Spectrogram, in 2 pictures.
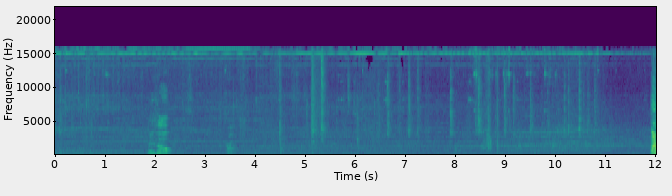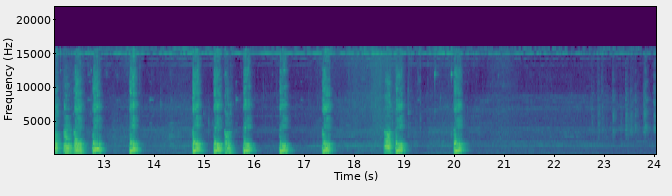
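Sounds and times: robot vacuum humming: 0.0 - 24.0
dog barking: 3.4 - 3.7, 11.9 - 13.8, 14.8 - 17.7, 18.6 - 19.2, 20.0 - 20.4.

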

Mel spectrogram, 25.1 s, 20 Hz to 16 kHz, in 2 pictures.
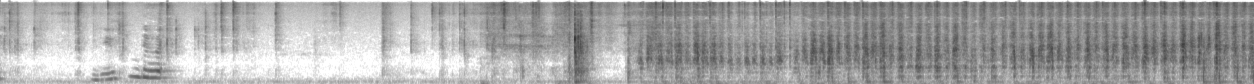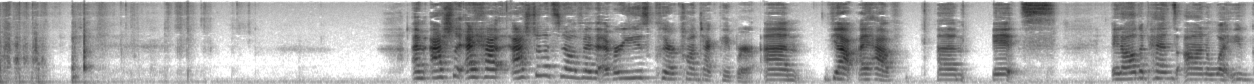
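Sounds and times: tape peeling crackle: 0.0 - 5.1.

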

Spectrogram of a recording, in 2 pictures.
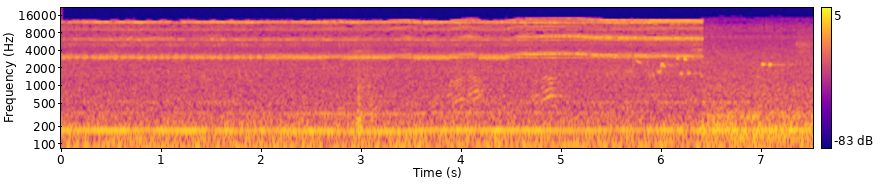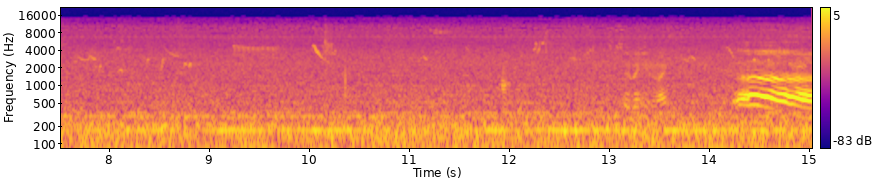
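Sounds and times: faint chirps: 0.0 - 6.4
high whine: 0.0 - 7.2
low mechanical hum: 0.0 - 15.0.

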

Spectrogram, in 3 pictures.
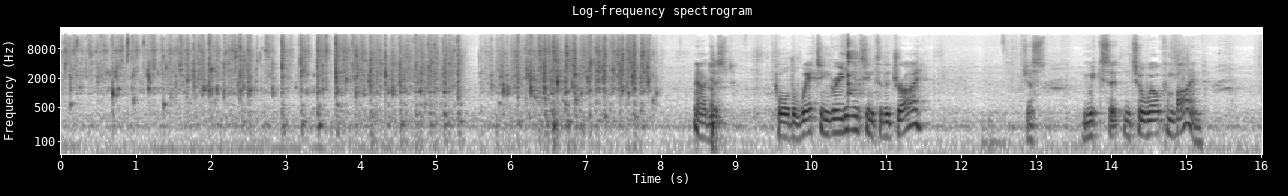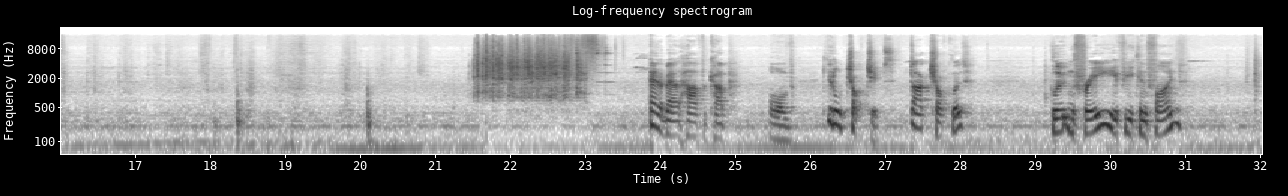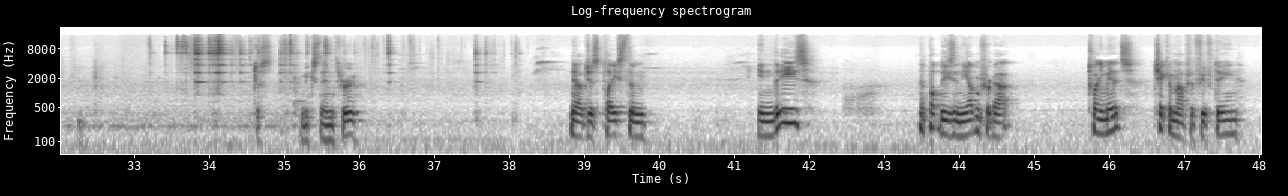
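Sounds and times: whisk clinking in metal bowl: 0.0 - 8.0, 33.2 - 36.9, 37.5 - 38.1
chocolate chips rattling into bowl: 21.5 - 23.4, 33.2 - 38.2.

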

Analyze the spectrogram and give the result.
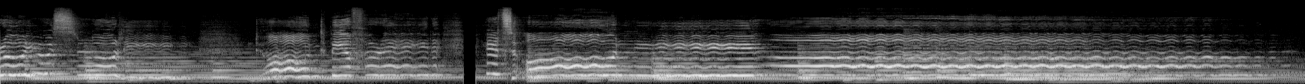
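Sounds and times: person singing with vibrato: 0.0 - 13.0.

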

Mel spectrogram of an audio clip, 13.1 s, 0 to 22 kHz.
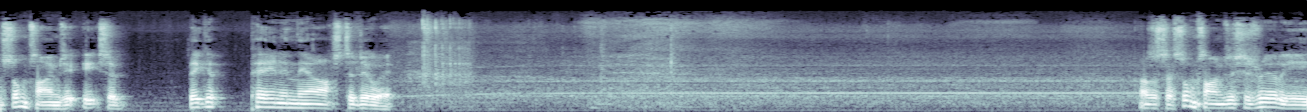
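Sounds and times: machine hum: 2.5 - 13.0.

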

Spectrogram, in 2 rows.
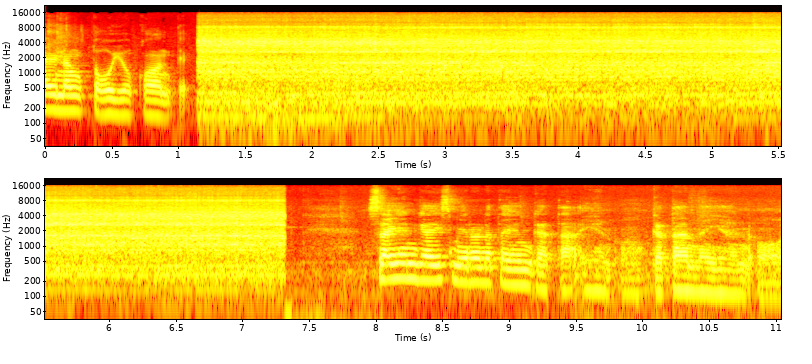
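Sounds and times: blender motor whirring: 1.2 - 7.4.

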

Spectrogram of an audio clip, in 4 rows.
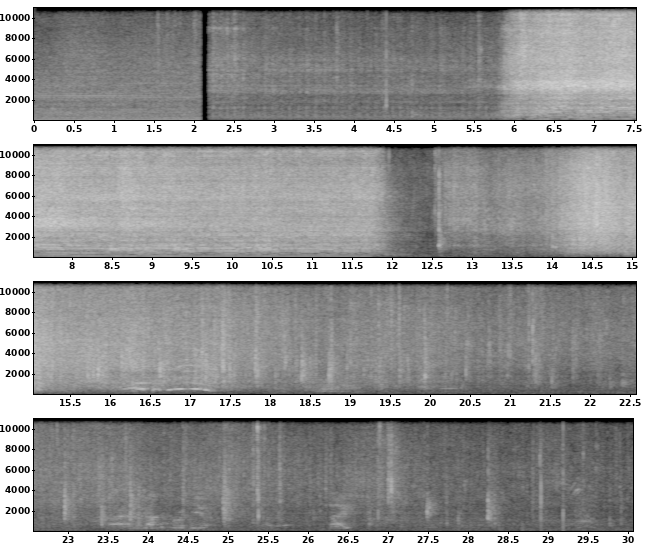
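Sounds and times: low engine hum: 0.0 - 5.8
chainsaw revving and cutting: 2.2 - 12.2.

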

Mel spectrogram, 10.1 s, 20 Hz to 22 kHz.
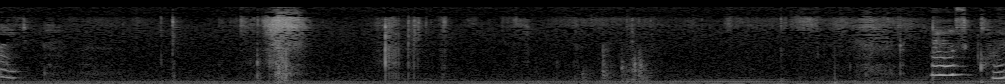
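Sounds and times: paper page rustling: 3.8 - 5.4.

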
